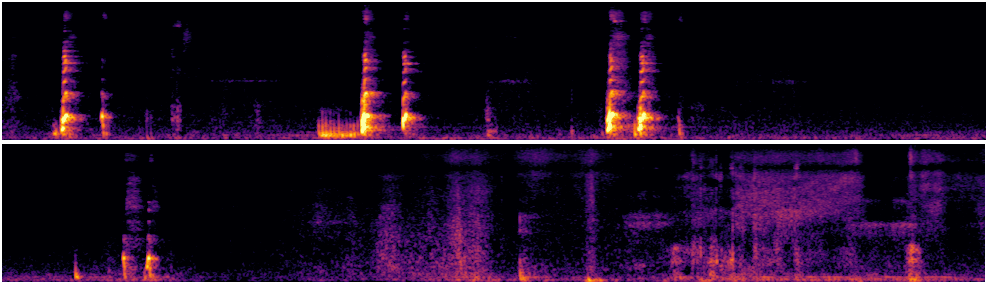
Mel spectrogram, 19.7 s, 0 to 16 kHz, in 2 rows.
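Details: Pekingese puppy making noises while dreaming: short yelps and whimpers in clusters near 1, 3.5, 6 and 11 seconds, then faint soft snuffles and breathing toward the end.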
